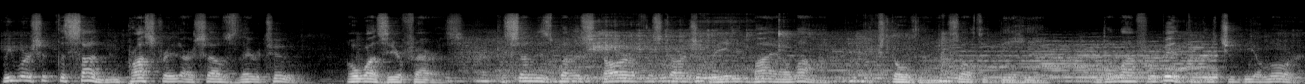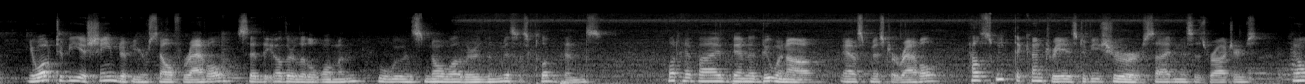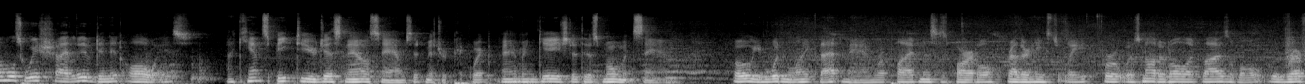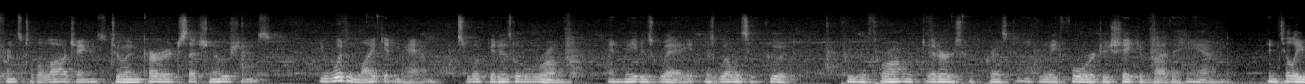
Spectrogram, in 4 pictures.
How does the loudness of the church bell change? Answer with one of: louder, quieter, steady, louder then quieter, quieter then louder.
louder.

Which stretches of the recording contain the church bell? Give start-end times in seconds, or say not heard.
5.5-12.2.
